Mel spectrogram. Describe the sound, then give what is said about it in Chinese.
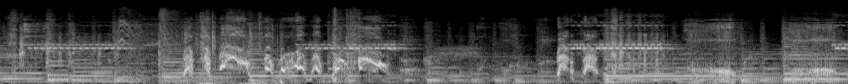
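Bob's mobile phone ringtone plays as the phone is called from another phone to find it. It is a bright, repeating electronic melody of sustained tones, loud and continuous for several seconds, with no talking over it. “哦，听见铃声了。”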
